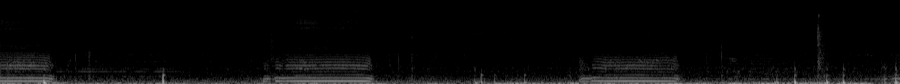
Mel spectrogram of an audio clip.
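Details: A cat with a minor nasal problem, sleeping normally, snores steadily: three buzzy, low-pitched breaths of about a second, spaced near three seconds apart, with faint clicks between. Recorded 23 April 2012.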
